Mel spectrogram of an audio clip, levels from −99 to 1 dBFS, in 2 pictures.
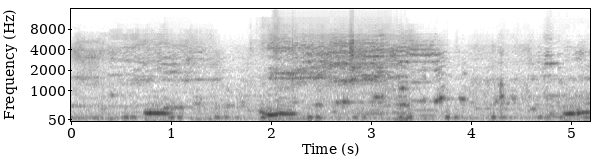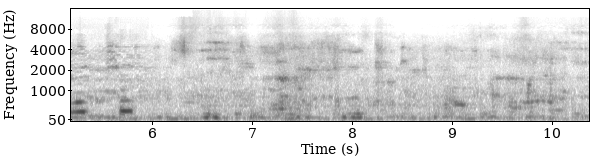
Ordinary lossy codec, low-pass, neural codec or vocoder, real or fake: Opus, 16 kbps; 14.4 kHz; codec, 44.1 kHz, 2.6 kbps, SNAC; fake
